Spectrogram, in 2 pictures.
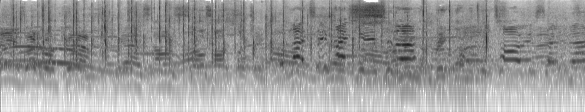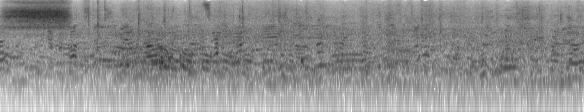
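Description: Young women and men chatter and laugh close by.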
